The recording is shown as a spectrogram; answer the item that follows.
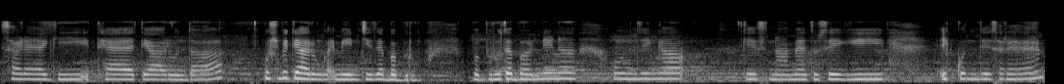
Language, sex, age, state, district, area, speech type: Dogri, female, 18-30, Jammu and Kashmir, Kathua, rural, spontaneous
